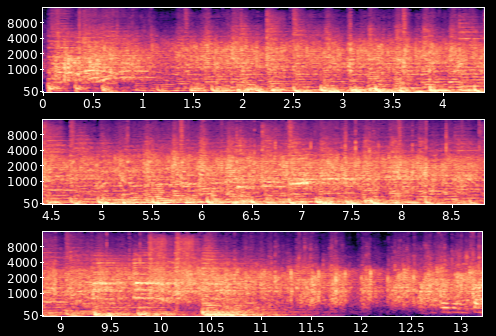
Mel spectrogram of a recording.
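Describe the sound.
Sustained applause from a studio audience, including some Conservatives, welcoming Gérard Deltell, MP for Louis-Saint-Laurent: dense steady clapping that stays loud for over ten seconds before tapering off at the end, with a few indistinct voices mixed in.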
